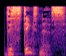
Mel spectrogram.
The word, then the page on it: distinctness: British English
